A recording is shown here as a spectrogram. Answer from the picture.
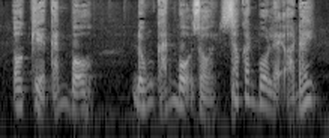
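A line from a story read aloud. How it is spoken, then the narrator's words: Startled, frightened. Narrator (Vietnamese): Mạnh được một phen thót tim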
